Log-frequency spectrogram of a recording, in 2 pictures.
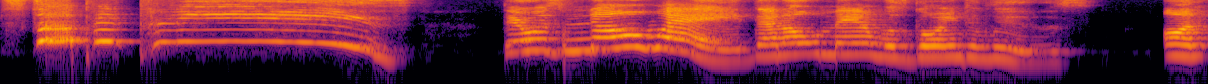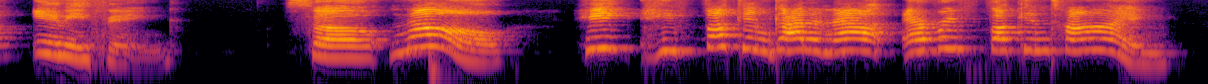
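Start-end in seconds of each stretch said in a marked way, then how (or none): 0.0-2.1 shrill, very high, drawn-out screaming. Retelling how the old man was pulled from the room: imitating someone screaming.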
